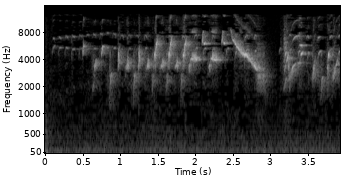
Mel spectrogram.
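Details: European goldfinch song: a rapid run of bright twittering notes climbing into a loud downslurred whistle, a brief pause, then more tinkling chatter.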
